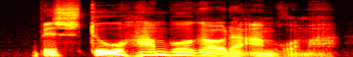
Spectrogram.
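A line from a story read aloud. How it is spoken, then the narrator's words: Plain. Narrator (German): fragte sie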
